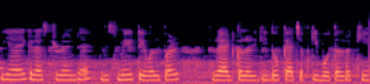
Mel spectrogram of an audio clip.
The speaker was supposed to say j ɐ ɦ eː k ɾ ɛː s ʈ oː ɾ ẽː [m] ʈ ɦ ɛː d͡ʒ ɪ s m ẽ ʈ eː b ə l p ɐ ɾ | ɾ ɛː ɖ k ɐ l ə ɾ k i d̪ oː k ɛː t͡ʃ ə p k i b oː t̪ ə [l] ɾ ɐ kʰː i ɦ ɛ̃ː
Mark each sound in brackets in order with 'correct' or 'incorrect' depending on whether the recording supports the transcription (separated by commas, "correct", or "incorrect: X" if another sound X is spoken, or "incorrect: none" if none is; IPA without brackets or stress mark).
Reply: incorrect: ɳ, correct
